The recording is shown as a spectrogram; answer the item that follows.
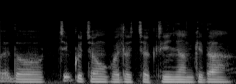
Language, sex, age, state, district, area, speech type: Santali, male, 18-30, West Bengal, Uttar Dinajpur, rural, spontaneous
